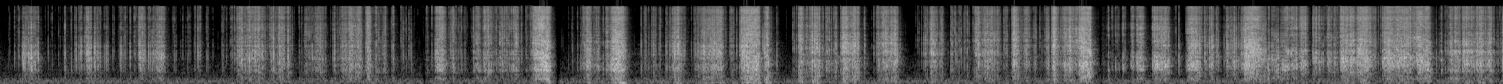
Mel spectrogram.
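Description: A nylon velcro strip is folded and ripped apart by black-gloved fingers over a red cloth. Repeated bright, crackling tearing bursts come in uneven waves with short pauses, almost no low end, and a dry, quick decay.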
